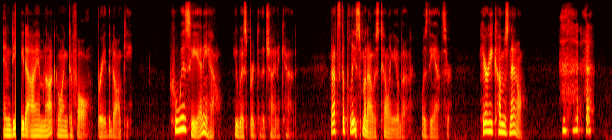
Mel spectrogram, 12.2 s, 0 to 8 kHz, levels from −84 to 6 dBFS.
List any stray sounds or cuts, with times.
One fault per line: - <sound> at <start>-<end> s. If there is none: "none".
- dropout at 0.3-0.4 s
- laugh at 11.2-11.9 s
